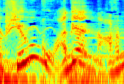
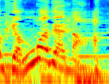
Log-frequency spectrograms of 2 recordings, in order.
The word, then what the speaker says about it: 苹果电脑: 一等奖是个苹果电脑。 – 你这个发音一直都有问题，想学北京人说话没学好。那叫苹果电脑，什么叫苹果电脑？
